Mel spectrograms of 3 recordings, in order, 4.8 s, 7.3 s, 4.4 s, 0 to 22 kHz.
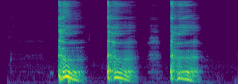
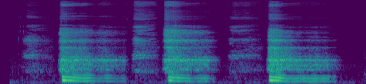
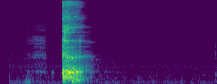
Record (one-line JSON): {"three_cough_length": "4.8 s", "three_cough_amplitude": 29635, "three_cough_signal_mean_std_ratio": 0.42, "exhalation_length": "7.3 s", "exhalation_amplitude": 4849, "exhalation_signal_mean_std_ratio": 0.59, "cough_length": "4.4 s", "cough_amplitude": 27669, "cough_signal_mean_std_ratio": 0.24, "survey_phase": "beta (2021-08-13 to 2022-03-07)", "age": "45-64", "gender": "Male", "wearing_mask": "No", "symptom_none": true, "symptom_onset": "8 days", "smoker_status": "Ex-smoker", "respiratory_condition_asthma": false, "respiratory_condition_other": false, "recruitment_source": "REACT", "submission_delay": "2 days", "covid_test_result": "Negative", "covid_test_method": "RT-qPCR"}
